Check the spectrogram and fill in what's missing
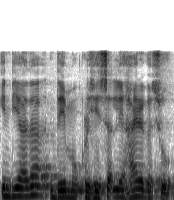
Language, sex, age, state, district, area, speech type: Manipuri, male, 30-45, Manipur, Thoubal, rural, spontaneous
